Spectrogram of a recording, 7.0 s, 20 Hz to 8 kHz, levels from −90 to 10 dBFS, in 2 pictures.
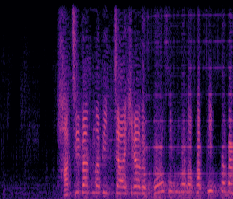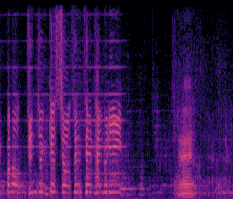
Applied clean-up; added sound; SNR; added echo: neural separator model SepFormer DNS4.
